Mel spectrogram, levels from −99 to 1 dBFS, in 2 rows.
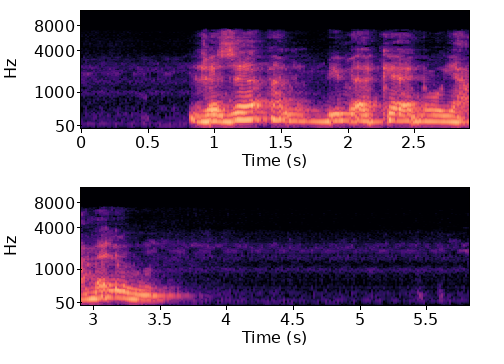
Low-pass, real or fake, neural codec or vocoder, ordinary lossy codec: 7.2 kHz; fake; codec, 16 kHz, 16 kbps, FunCodec, trained on Chinese and English, 50 frames a second; AAC, 48 kbps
